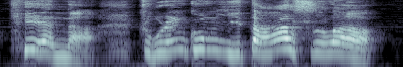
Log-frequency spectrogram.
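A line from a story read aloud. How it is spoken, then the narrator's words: Crowd wailing in grief. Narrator (Chinese): 众皆伏尸而哭，悲悲啼啼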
